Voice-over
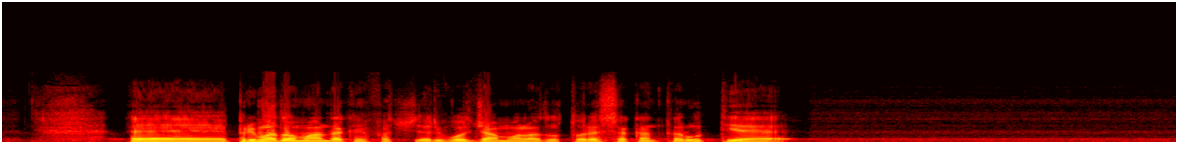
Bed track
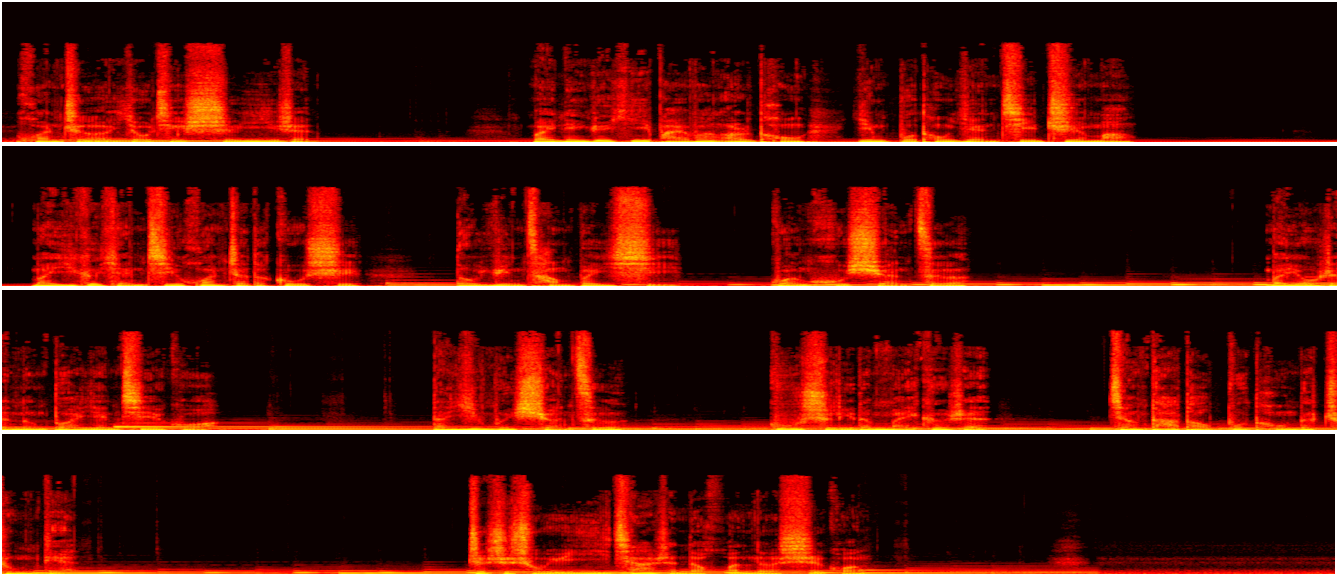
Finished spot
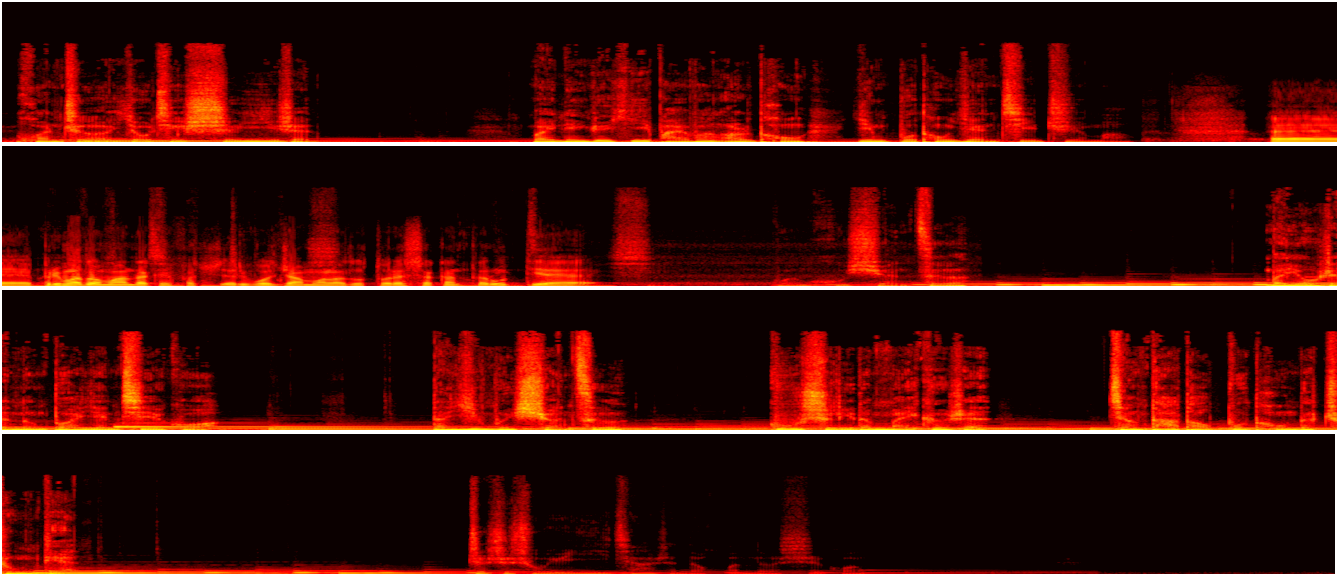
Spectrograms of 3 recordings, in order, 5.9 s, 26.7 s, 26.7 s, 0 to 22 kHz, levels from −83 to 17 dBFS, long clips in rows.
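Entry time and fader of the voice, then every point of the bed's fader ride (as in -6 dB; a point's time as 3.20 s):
5.70 s, -1.5 dB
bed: 4.91 s -3.5 dB
5.56 s -25 dB
10.43 s -25 dB
11.71 s -0.5 dB
21.49 s -0.5 dB
23.41 s -30 dB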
